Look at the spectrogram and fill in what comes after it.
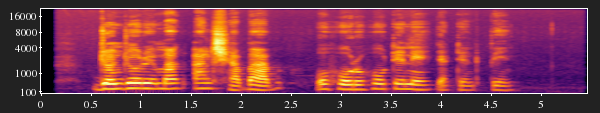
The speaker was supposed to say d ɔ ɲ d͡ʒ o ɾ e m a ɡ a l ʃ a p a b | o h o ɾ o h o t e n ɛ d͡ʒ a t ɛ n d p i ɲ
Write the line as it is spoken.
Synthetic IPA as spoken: d͡ʒ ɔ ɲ d͡ʒ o ɾ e m a ɡ a l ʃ a b a b | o h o ɾ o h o t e n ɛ d͡ʒ a t ɛ n d p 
